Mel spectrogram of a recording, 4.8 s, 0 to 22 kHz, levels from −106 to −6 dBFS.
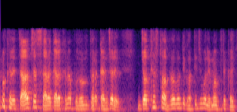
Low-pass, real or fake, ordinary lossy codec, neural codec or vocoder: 7.2 kHz; fake; Opus, 32 kbps; codec, 16 kHz, 0.9 kbps, LongCat-Audio-Codec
